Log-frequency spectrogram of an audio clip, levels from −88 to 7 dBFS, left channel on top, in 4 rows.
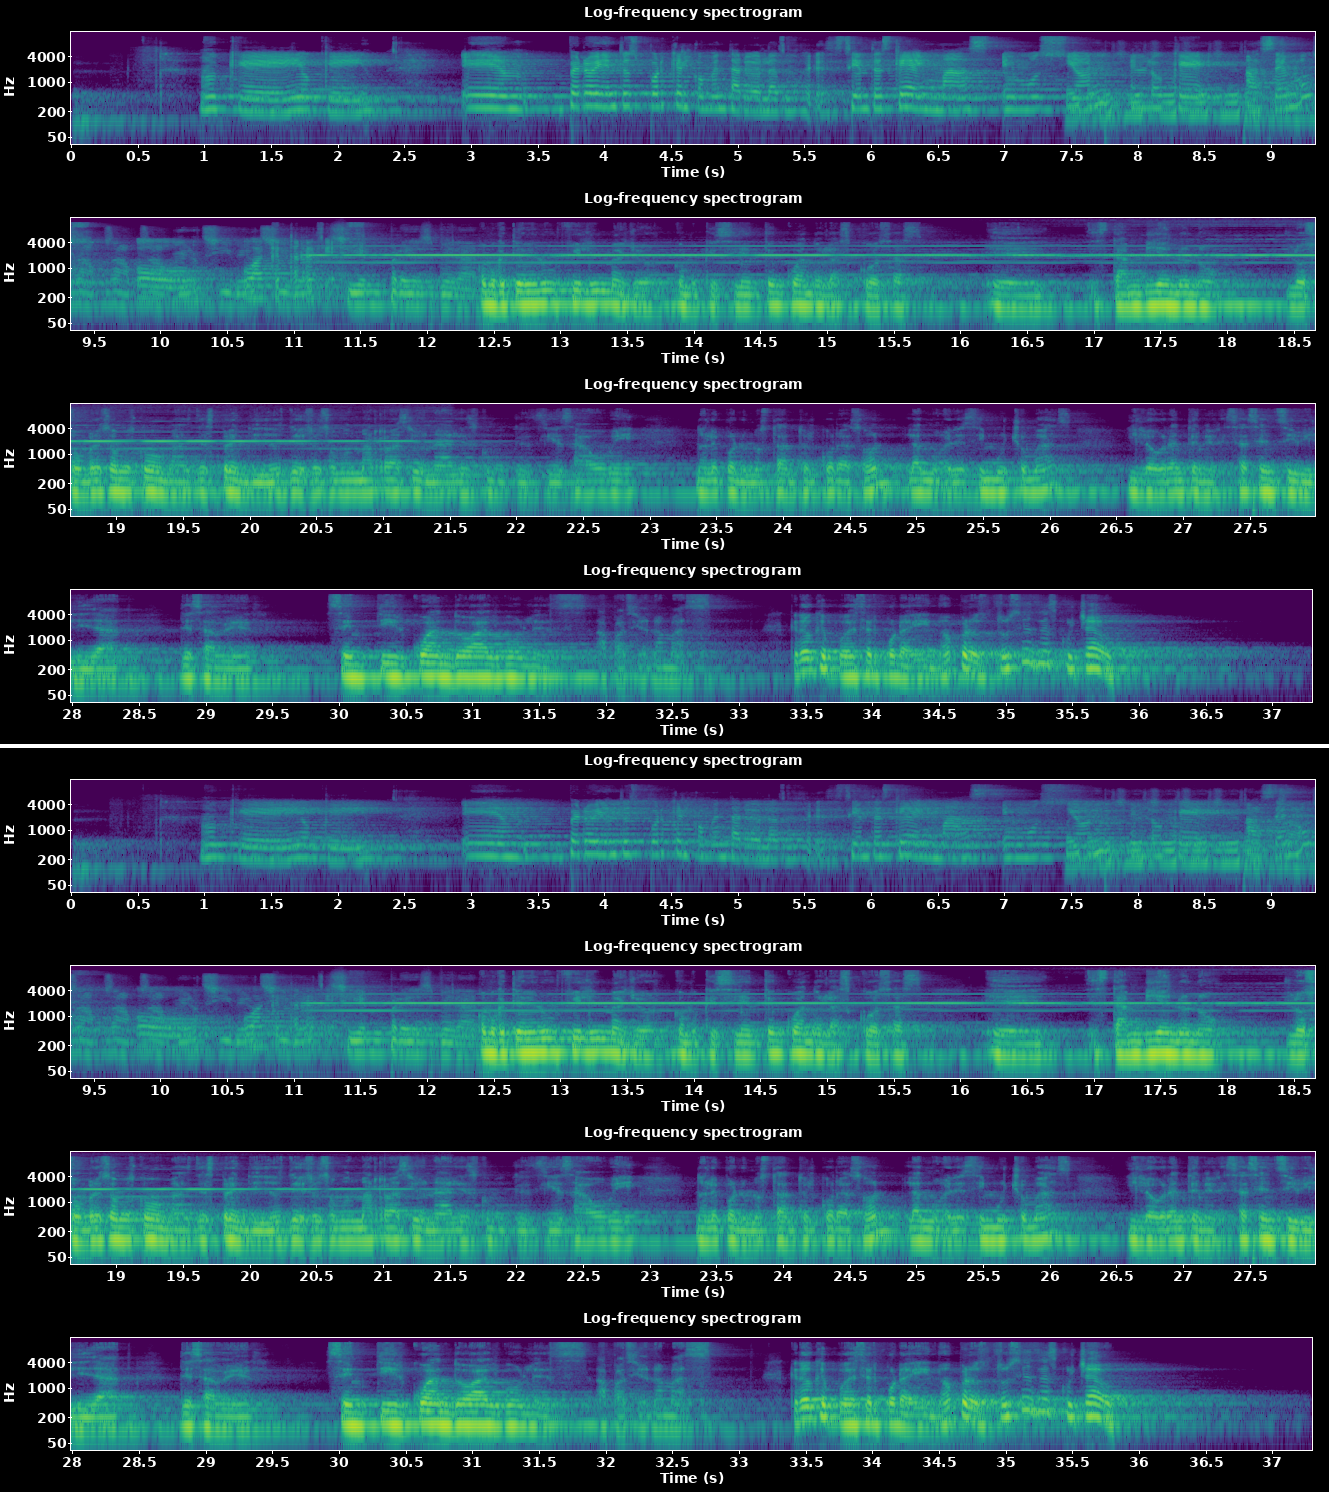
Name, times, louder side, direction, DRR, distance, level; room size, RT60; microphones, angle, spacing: voice 1, 0.5-3.4 3.7-8.5 8.8-9.5 9.8-10.3 10.6-11.5, left 4 dB, 75° left, 4 dB, 1.3 m, -29 dB
sound 1, 7.5-12.6, right 1 dB, 5° right, 1.0 m, -31 dB
sound 2, 11.0-21.5, left 1 dB, 15° left, 1.3 m, -27 dB
voice 2, 12.4-15.7 16.2-18.0 18.4-22.9 23.3-26.2 26.6-28.4 28.8-29.4 29.9-32.8 33.4-35.8, right 2 dB, 25° right, 9 dB, 0.8 m, -19 dB
23.0 x 22.5 x 8.5 m, 2.4 s
head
